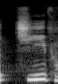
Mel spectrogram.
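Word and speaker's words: chief: दे दिया है ऐसे सी एच आई ई एफ देखो आई के बाद ई है तो यहां पे आपको इसको चीफ पढ़ना है क्योंकि दो साउंड निकलते हैं। एक आपका आपका आई निकलता है। एक आपका ई निकलता है।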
